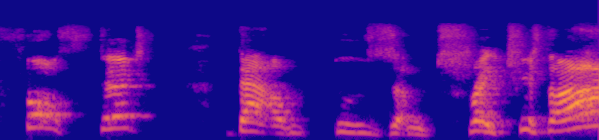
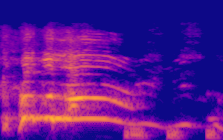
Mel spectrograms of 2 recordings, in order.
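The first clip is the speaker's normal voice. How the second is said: much higher, slow, crying shout; sobbing cry; 10 semitones higher, slower than usual. Acted. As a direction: wail the plea through sobs. Lady begging him come back alive.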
